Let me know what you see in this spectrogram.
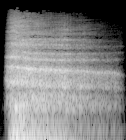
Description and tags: A powerful low pitched voice sound effect useful for large creatures, such as orcs, to make your game a more immersive experience. The sound is great for attacking, idling, dying, screaming brutes, who are standing in your way of justice.
arcade, brute, deep, fantasy, game, gamedev, gamedeveloping, games, gaming, indiedev, indiegamedev, low-pitch, male, monster, Orc, RPG, sfx, Speak, Talk, troll, videogame, videogames, vocal, voice, Voices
